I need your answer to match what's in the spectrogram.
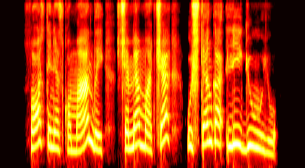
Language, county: Lithuanian, Kaunas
